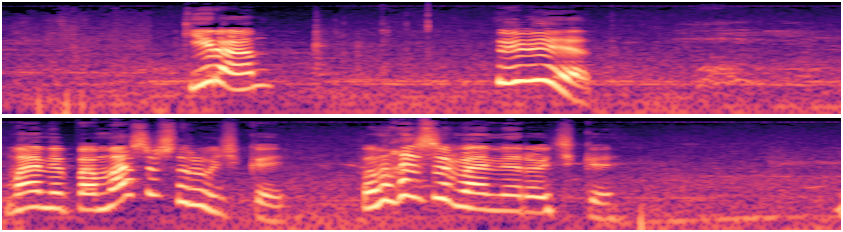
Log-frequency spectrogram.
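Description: A young child calls out in a high voice nearby.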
